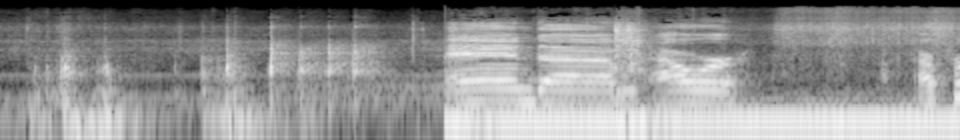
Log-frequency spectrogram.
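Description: Wooden spatula scraping and knocking against a small metal saucepan as onion confit is stirred, a quick run of clicks. About three seconds in, this cuts suddenly to a steady low hum with a voice over it.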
